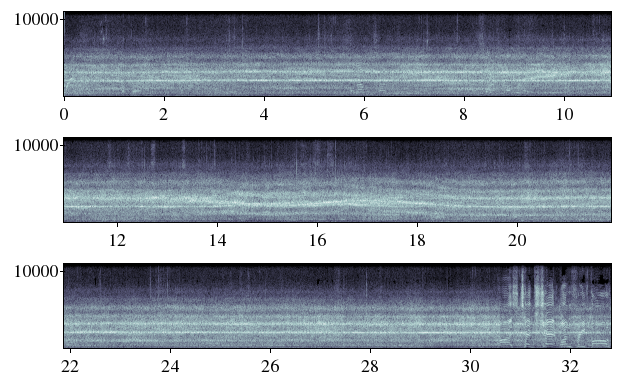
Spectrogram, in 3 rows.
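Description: F-15E Strike Eagle jets taxiing on their twin Pratt & Whitney F100 turbofans at low power: a steady high-pitched whine. In the middle a second whine rises and falls in pitch for several seconds.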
